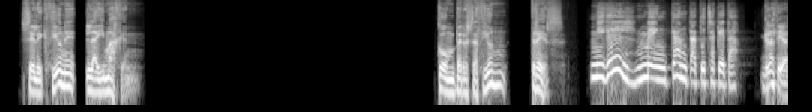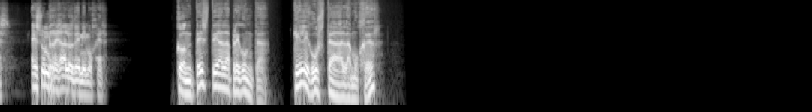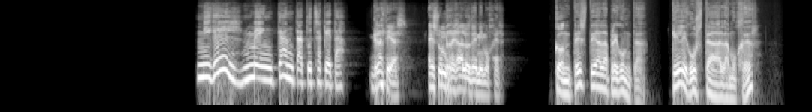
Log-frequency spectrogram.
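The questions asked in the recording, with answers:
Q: ¿Qué le gusta a la mujer?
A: La chaqueta de Miguel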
